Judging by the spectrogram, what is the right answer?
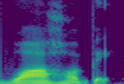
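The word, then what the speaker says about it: は: বাক্যে ব্যবহৃত হা পার আর্টিকেলটির উচ্চারণ কিন্তু সবসময় ওয়া হবে।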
